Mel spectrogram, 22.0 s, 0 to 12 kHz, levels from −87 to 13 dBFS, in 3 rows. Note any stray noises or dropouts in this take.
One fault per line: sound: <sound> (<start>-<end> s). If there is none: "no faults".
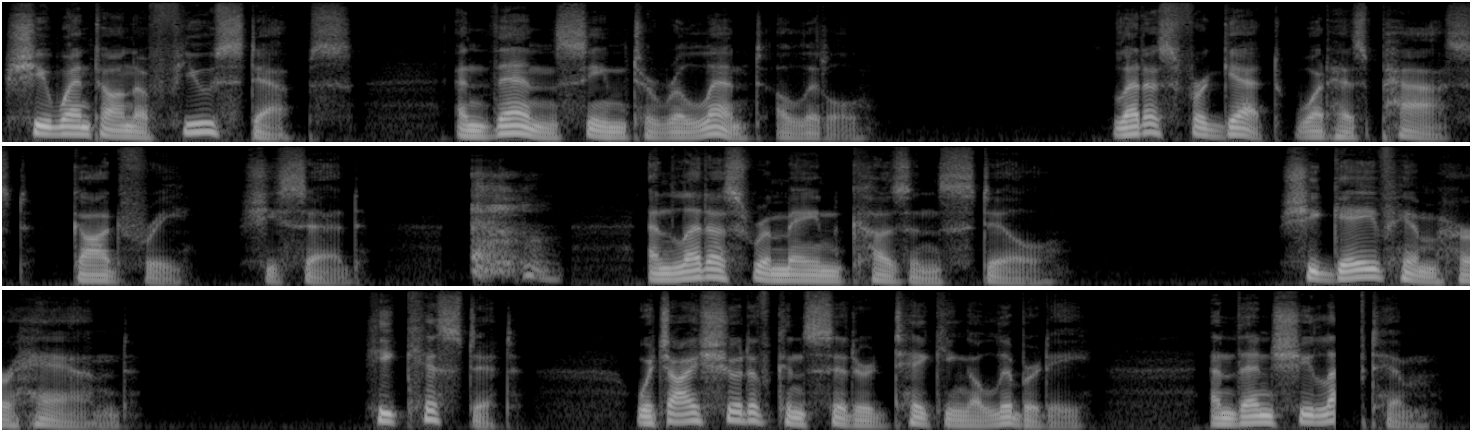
sound: cough (9.7-10.2 s)
sound: dropout (21.4-21.5 s)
